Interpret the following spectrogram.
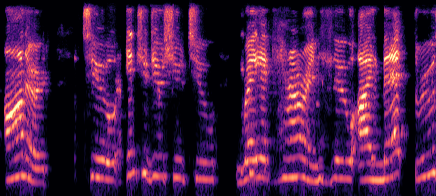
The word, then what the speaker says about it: Raya: So Raya, am I saying it right, Raya or Raya? It's Raya.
